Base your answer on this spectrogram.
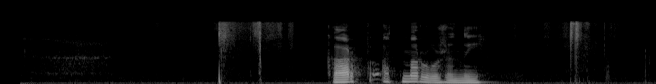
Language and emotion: Russian, neutral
